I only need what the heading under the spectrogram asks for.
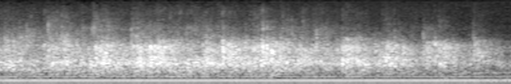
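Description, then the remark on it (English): A crowd claps steadily for a few seconds in response to a statement about putting trust in the Lord Jesus Christ, a dense wash of many hands at an even, moderate loudness, with a low steady hum running underneath and no voices. “Yes, we can clap for that.”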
